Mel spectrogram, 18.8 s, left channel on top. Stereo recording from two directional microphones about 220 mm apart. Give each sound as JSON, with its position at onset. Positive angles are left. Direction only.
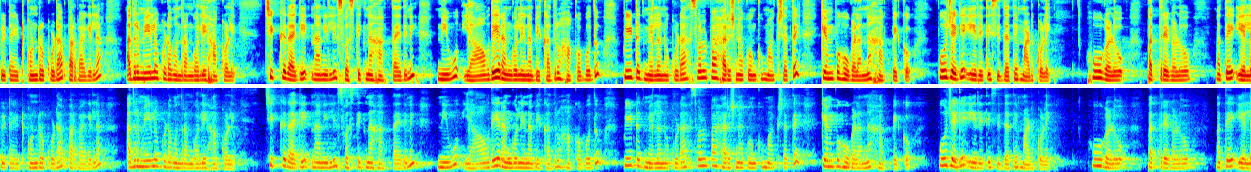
{"t": 0.0, "sound": "a woman's voice", "side_deg": 45}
